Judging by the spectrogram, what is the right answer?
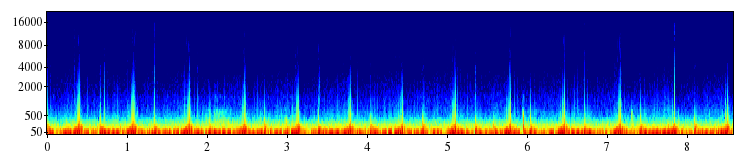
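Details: Normal heart sounds of a male, heard through a stethoscope in an ASMR recording with no talking: regular lub-dub at roughly 90 beats a minute with a low background hum.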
